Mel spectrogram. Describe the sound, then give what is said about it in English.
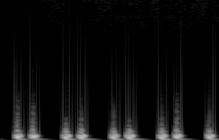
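A heartbeat thumps in steady, low double beats, lub-dub pairs repeating about every half second, five pairs in all, each one deep and solid with nothing else sounding. “But the beating grew louder, louder. I thought my heart must burst.”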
